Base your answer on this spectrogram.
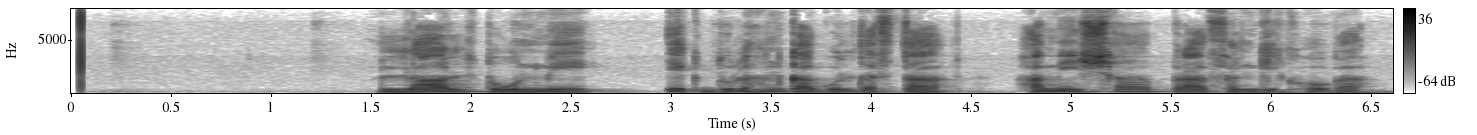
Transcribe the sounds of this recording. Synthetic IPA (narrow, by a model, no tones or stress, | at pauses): laːlʈoːnmẽ | eːkd̪ʊlɦənkaɡʊld̪əst̪ahɐmeːʃapɾaːsə̃ŋɡɪk̪ɦoːɡaː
